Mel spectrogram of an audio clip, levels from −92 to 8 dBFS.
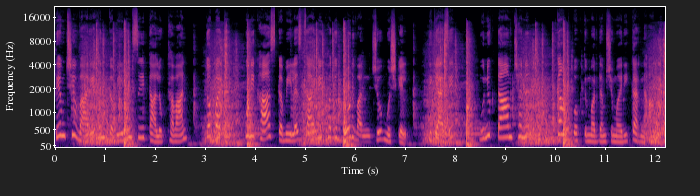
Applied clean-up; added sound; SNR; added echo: classical method log-MMSE.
